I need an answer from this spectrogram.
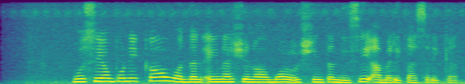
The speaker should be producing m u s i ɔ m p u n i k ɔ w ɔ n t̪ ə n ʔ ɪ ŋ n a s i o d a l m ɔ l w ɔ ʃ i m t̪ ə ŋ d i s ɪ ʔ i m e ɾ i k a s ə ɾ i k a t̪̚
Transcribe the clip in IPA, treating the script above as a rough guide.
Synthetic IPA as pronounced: m u s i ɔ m p u n i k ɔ w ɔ n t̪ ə n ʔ ɪ ŋ n a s i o n a l m ɔ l w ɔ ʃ i ŋ t̪ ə n d i s i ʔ a m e ɾ i k a s ə ɾ i k a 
